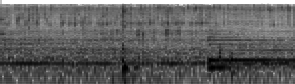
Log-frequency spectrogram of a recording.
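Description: Nescafe coffee pours steadily into a coffee mug, a continuous liquid trickle with a faint rising tone as the cup fills, plus a brief clink partway through; fairly quiet, with no talking.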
